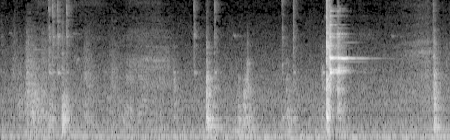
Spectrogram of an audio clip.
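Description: Scattered light metallic clicks and knocks of tools and parts being handled in a car's engine bay, with one loud ringing metal clink about four seconds in.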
